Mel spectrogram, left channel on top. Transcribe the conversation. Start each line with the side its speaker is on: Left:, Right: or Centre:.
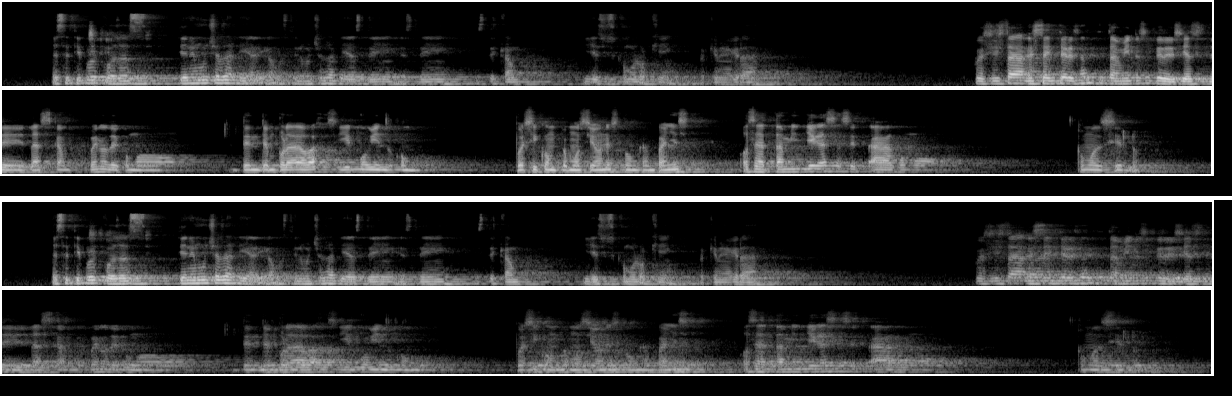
Right: este tipo
Left: sí,
Right: de cosas tiene mucha salida, digamos, tiene mucha salida este, este, este campo. Y eso es como lo que, lo que me agrada.
Left: pues sí está, está interesante también eso que decías de las... cam- Bueno, de como de en temporada baja seguir moviendo como... Pues sí, con promociones, con campañas. O sea, también llegas a hacer... A como... ¿Cómo decirlo?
